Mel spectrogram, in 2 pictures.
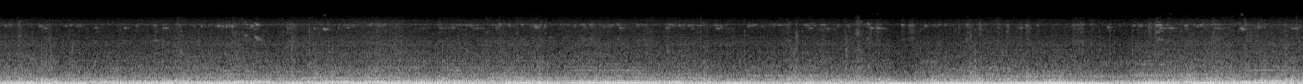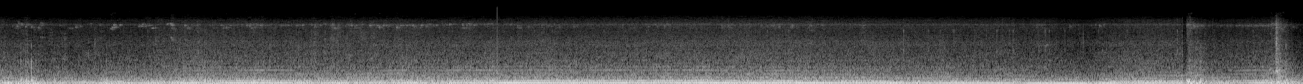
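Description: Willys CJ-2A jeep's four-cylinder flathead engine running as the jeep drives, its pitch rising and falling with the throttle, with a short drop in level about halfway through.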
